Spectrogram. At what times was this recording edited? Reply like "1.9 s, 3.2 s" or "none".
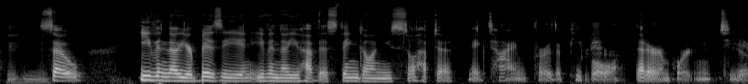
6.2 s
